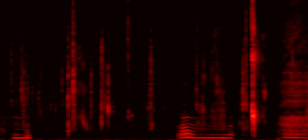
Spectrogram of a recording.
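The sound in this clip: Gentle nibbling and mouth sounds on an earlobe: soft, wet clicks and smacks come in a few short bursts, mixed with brief hummed vocal tones, all quiet and intimate.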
